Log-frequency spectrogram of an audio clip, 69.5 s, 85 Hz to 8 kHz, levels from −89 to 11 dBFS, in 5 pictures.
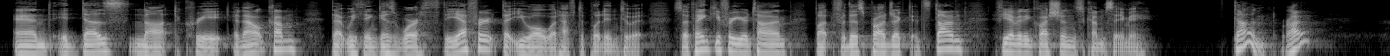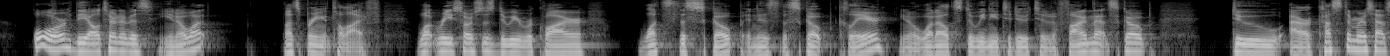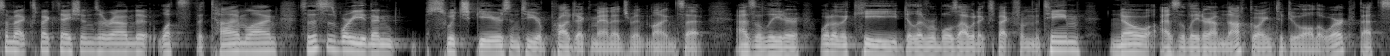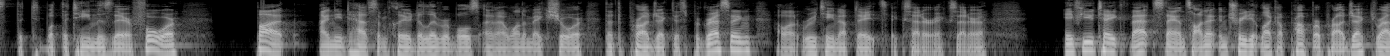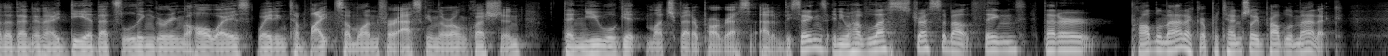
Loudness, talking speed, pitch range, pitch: -20 LUFS, 195 wpm, 90-120 Hz, 100 Hz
